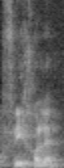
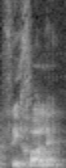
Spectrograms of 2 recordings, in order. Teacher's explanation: Solo que en un caso es esdrújula, frijoles, y significa guisante, y en el otro es llana, frijoles, y significa alubia o habichuela.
